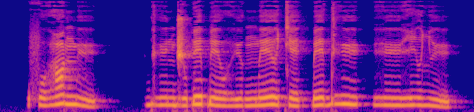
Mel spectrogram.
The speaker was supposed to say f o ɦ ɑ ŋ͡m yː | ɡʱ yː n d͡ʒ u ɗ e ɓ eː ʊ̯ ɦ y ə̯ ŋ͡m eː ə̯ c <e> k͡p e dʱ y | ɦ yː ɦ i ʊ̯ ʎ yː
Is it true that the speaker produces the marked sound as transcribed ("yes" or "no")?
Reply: no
